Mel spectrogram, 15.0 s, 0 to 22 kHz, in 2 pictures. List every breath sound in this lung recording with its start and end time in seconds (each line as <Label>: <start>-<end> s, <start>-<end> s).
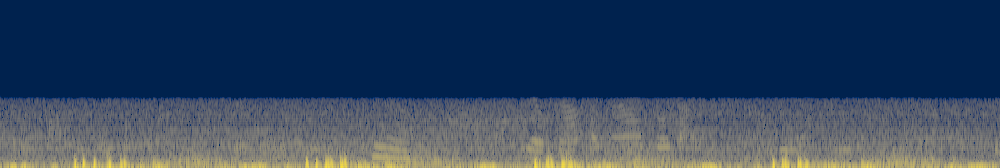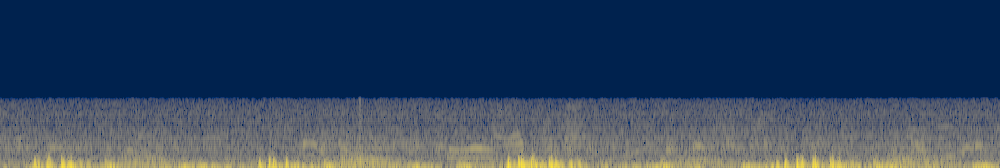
Inhalation: 1.01-1.93 s, 2.81-3.67 s, 4.46-5.33 s, 6.40-7.26 s, 8.25-9.11 s, 10.05-10.91 s, 12.20-13.29 s, 14.12-15.00 s
Exhalation: 0.47-0.97 s, 2.22-2.77 s, 3.91-4.46 s, 5.74-6.19 s, 7.70-8.24 s, 9.46-10.01 s, 11.31-11.97 s, 13.30-14.06 s
Crackles: 0.47-0.97 s, 2.22-2.77 s, 3.91-4.46 s, 5.74-6.19 s, 7.70-8.24 s, 9.46-10.01 s, 11.31-11.97 s, 13.30-14.06 s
